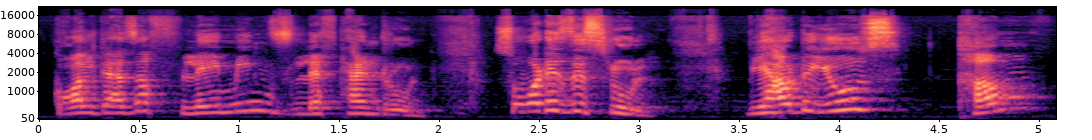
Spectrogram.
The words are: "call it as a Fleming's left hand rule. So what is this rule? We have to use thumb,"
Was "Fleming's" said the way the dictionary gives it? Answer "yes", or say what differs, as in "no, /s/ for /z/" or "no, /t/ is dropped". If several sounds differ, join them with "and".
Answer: yes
